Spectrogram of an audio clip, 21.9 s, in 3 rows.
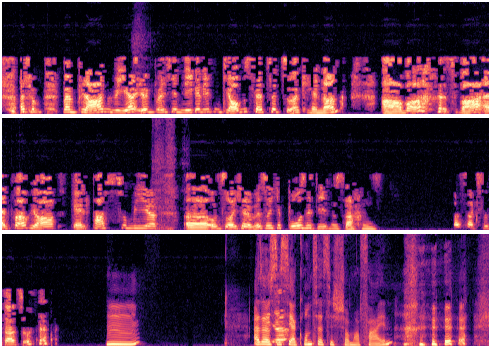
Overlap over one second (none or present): none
